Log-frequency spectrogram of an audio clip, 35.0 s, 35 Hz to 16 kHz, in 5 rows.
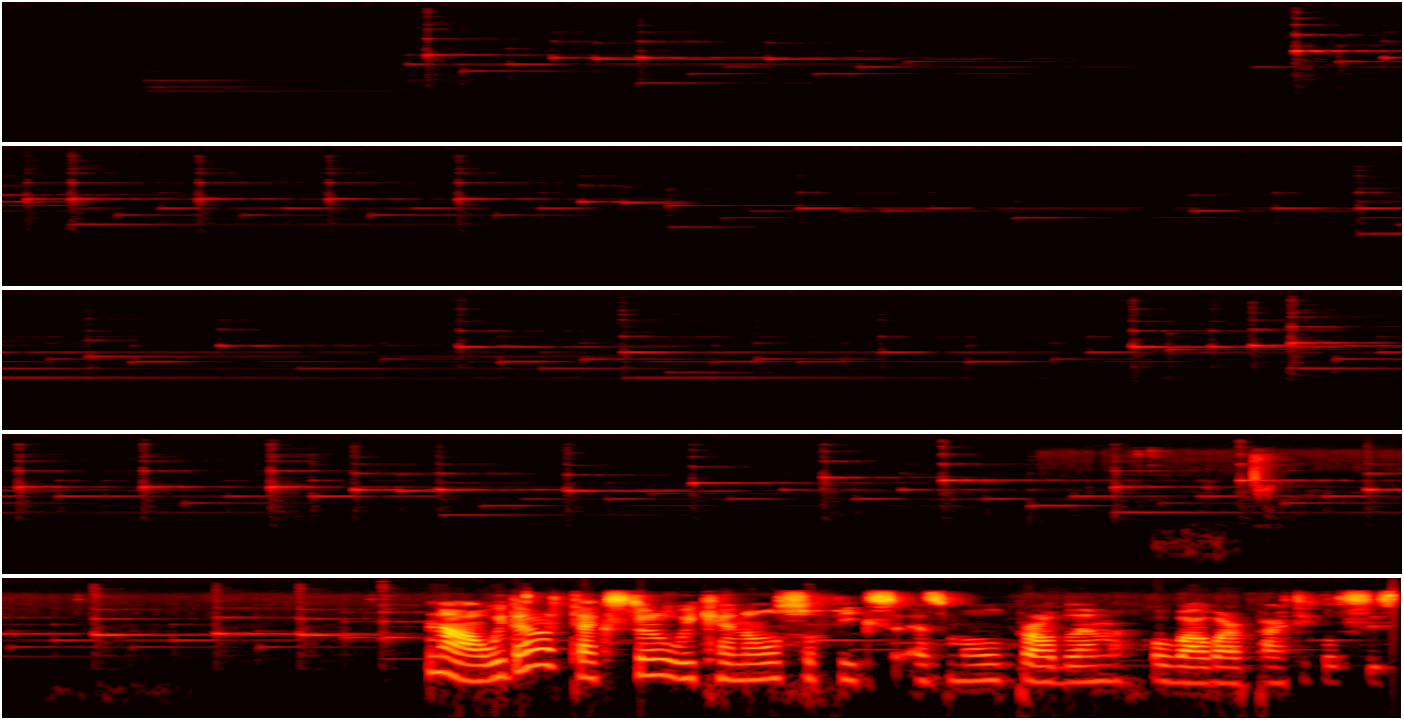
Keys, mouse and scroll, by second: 0.1-1.6 shift+middle drag, 1.6 click, 1.7 shift+middle click, 1.8-2.3 scroll up 3, 2.3 click, 3.1 scroll down 4, 3.3-4.3 middle drag, 4.3-4.7 scroll up 2, 4.7 click, 4.9 middle click, 5.1 scroll up 1, 5.2 scroll down 1, 5.3 middle click, 5.6 click, 6.1 middle click, 6.4 ctrl+z, 6.5 middle click, 6.9 click, 7.5 scroll up 1, 7.6 shift+middle click, 8.5 scroll up 2, 9.0 click, 9.6-10.2 scroll up 10, 10.2 click, 11.0 f, 11.4 click, 12.2-12.9 scroll down 5, 12.4 middle click, 12.9-13.2 scroll up 4, 13.2 click, 13.4 scroll down 3, 13.6 middle click, 14.2 click, 14.8 scroll up 2, 14.9 middle click, 15.3 click, 15.4 scroll up 2, 15.8 f, 16.4 click, 16.8 scroll down 4, 17.0 middle click, 17.4 scroll up 3, 17.5 middle click, 17.7 ctrl+z, 17.8 ctrl+z, 18.0 shift+middle click, 18.2 scroll up 1, 18.5 click, 19.1 middle click, 19.4 click, 20.0 scroll down 4, 20.1 middle click, 20.4 scroll up 4, 20.6 click, 20.9 scroll down 1, 21.0 middle click, 21.8 click, 22.0 middle click, 22.8-23.3 scroll down 1, 23.3-24.5 drag, 24.5 middle click, 24.7-25.6 scroll up 2, 25.0 click, 25.6-26.1 drag, 26.9-30.0 middle drag, 30.8 click, 31.6-33.1 middle drag, 33.1-33.6 scroll up 3, 33.6-34.6 middle drag, 34.6 scroll up 1, 34.8-34.9 scroll down 4.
